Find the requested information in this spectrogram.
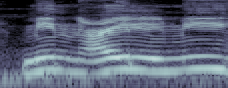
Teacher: آپ جانتے ہیں عین حروف حلقی میں سے ہے. من علمہ، ہاں پر کھڑی زیر بھی ہے اور مد بھی لگا ہوا ہے تو آپ نے اسے کھینچ کر ادا کرنا ہے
